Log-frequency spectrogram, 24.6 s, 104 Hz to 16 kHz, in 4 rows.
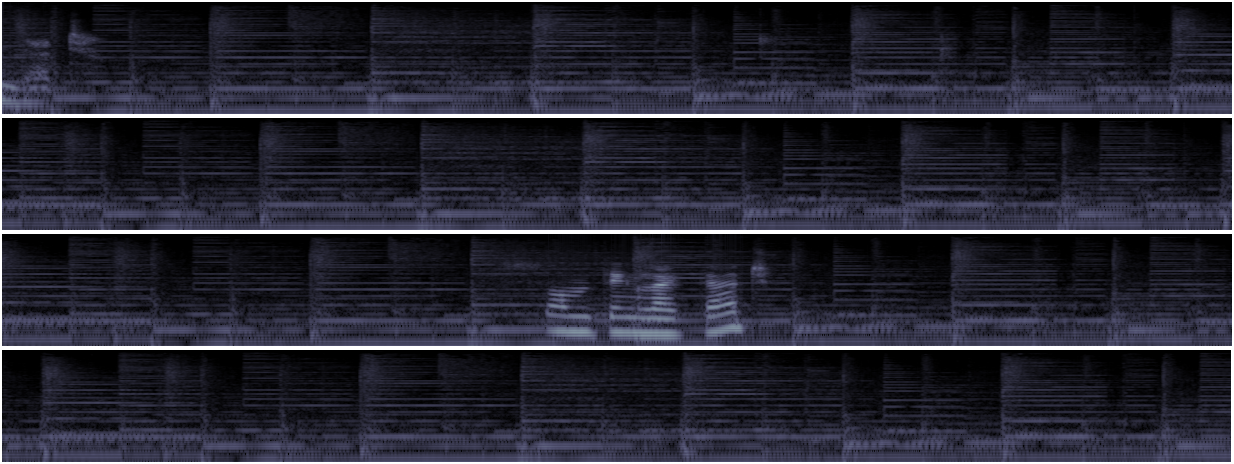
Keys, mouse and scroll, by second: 2.2-5.3 drag, 8.2-13.0 drag, 17.0-17.3 scroll down 4, 17.3-17.7 scroll up 5, 17.7-19.2 middle drag, 19.2-20.0 scroll up 2, 20.0-22.4 middle drag, 22.4-22.7 scroll down 3, 22.7-24.3 middle drag, 24.3 click.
